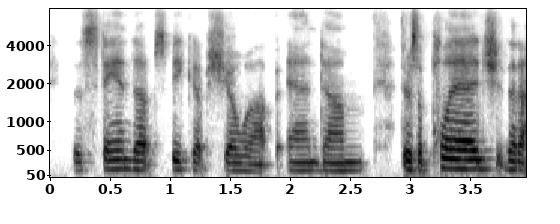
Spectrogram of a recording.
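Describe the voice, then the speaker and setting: Speaking at a moderate pace in a Southern US accent, a woman has a very deep, low pitch. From eastern North Carolina, US South. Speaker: minister. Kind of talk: interview.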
